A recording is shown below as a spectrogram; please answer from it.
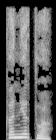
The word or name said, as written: ಕನ್ಯತ್ವ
